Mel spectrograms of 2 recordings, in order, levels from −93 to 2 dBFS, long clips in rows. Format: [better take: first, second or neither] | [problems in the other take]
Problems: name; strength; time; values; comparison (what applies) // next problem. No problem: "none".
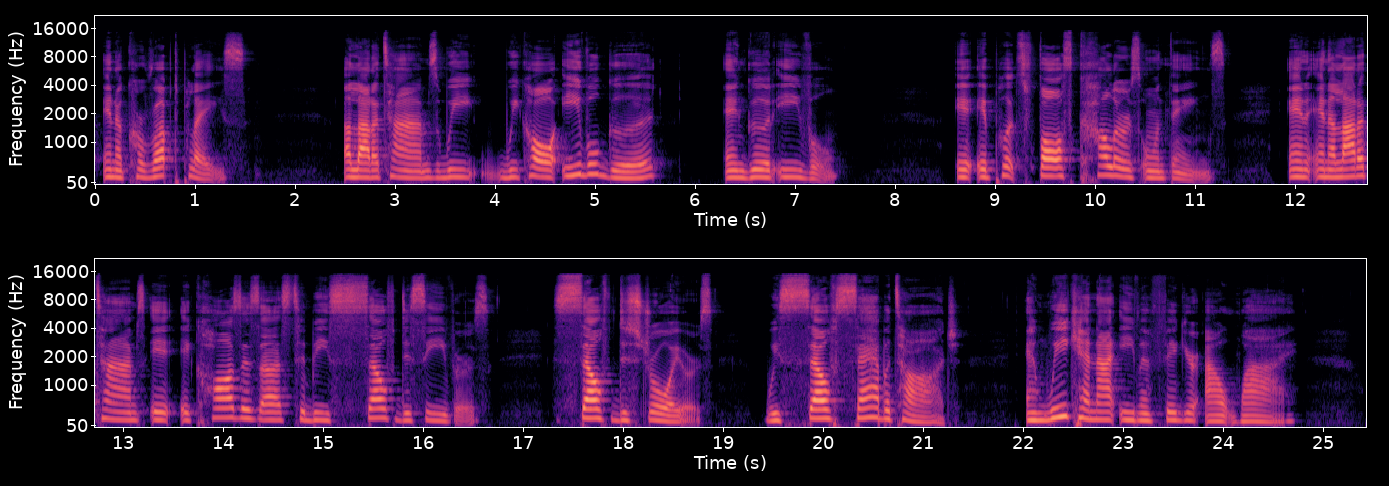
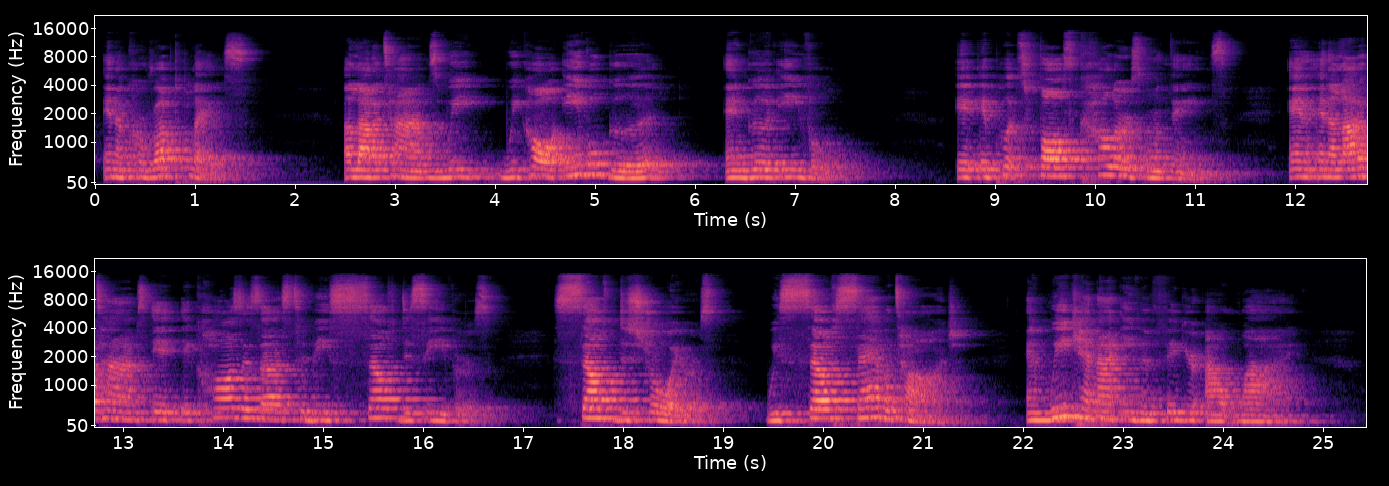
first | room echo; noticeable; dies away in 0.8 s // off-mic speech; somewhat distant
